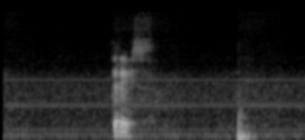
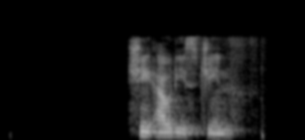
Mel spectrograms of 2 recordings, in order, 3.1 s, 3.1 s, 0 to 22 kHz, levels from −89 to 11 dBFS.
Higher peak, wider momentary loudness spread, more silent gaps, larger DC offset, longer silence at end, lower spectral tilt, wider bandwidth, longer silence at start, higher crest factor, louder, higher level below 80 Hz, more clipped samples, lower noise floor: about the same, -6 dBFS vs -6 dBFS; first, 21 LU vs 9 LU; neither; neither; second, 0.55 s vs 0.7 s; first, -6.5 dB/octave vs -4 dB/octave; first, 15 kHz vs 7.8 kHz; second, 1.1 s vs 1.3 s; about the same, 24 dB vs 24 dB; about the same, -27 LUFS vs -26 LUFS; first, -44 dBFS vs -76 dBFS; neither; second, -55 dBFS vs -62 dBFS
